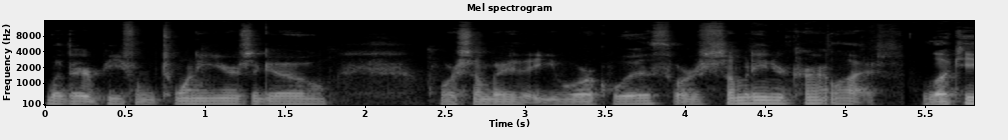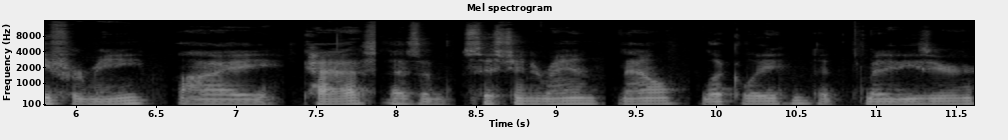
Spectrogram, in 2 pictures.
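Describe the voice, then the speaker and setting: A man's fairly low voice in a Southern US accent, with monotone, flat intonation at a moderate pace. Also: very clean recording, silent background. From Arkansas, Little Rock area. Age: 20s. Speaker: vlogger. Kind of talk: personal vlog monologue.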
